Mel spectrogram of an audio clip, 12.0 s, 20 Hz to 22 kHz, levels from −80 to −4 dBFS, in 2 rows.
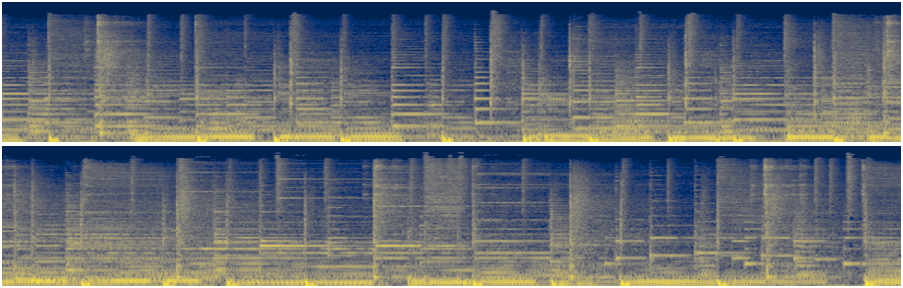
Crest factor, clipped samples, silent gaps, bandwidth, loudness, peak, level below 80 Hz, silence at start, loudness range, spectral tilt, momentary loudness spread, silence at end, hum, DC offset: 14 dB; under 0.1%; none; 17.5 kHz; -17 LUFS; 0 dBFS; -20 dBFS; 0 s; 2 LU; -5 dB/octave; 4 LU; 0 s; none; under 0.1%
